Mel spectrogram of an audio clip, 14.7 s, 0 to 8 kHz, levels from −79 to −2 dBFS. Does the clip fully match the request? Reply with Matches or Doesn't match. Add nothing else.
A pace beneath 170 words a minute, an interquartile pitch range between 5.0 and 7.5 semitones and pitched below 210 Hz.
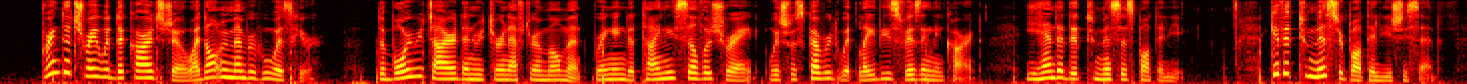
Doesn't match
